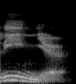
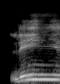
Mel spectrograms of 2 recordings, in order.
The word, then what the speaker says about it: ligne: Ligne Signe. rhymes with signe, right? Ligne, signe.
